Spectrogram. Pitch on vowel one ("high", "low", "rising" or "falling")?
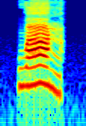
falling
